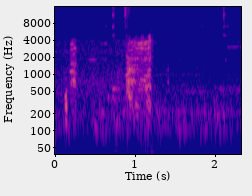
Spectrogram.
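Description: A lull in a man's shouting: mostly quiet, with one short faint word from him about a second in.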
